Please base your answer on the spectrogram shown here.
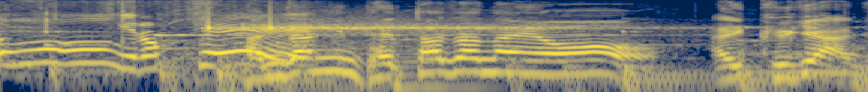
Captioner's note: awkward sound effect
